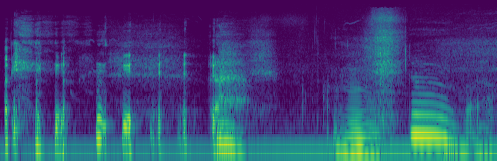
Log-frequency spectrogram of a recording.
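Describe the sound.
A person yawns, a drawn-out voiced groan that rises and falls, following a run of short breathy bursts and sharp intakes of breath.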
